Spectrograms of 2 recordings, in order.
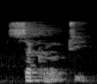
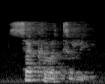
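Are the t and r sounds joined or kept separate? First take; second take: joined; separate. First: The t and r sounds are joined together. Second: The t and r sounds are kept separate. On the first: "các bạn nối chữ T này với chữ R luôn thành chữ trì" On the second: "Cách thứ nhất secretary"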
